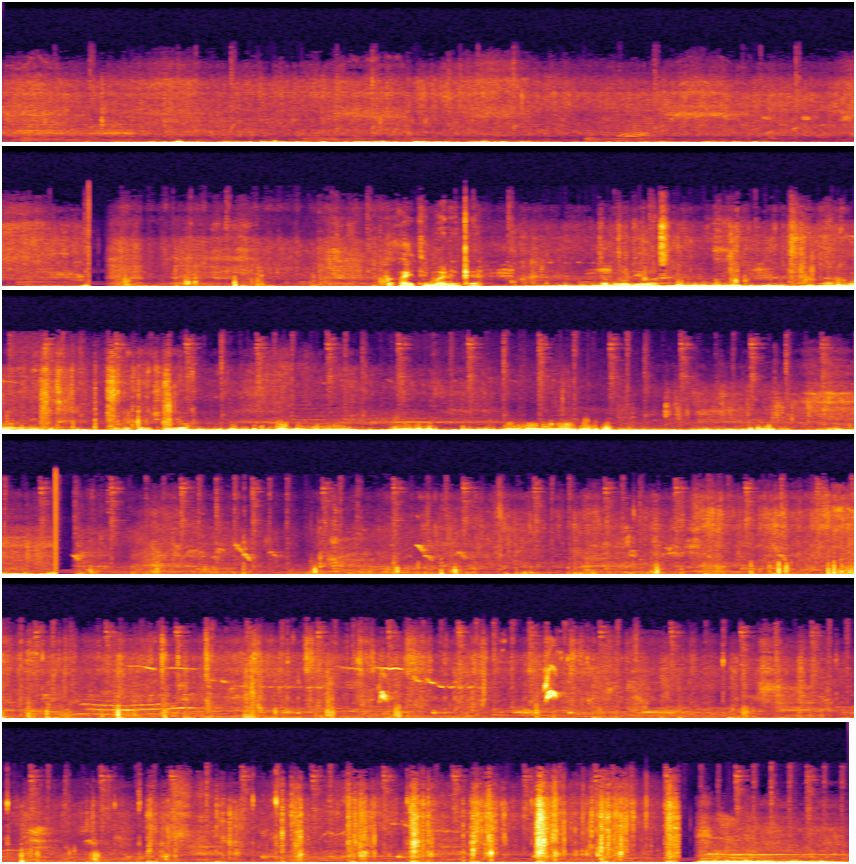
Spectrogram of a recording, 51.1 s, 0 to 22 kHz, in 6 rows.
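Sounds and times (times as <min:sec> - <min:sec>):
wind rumble on microphone: 0:00.9 - 0:12.0, 0:13.4 - 0:26.2, 0:39.4 - 0:51.0
footsteps crunching on snow: 0:09.5 - 0:19.0, 0:23.6 - 0:49.5.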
